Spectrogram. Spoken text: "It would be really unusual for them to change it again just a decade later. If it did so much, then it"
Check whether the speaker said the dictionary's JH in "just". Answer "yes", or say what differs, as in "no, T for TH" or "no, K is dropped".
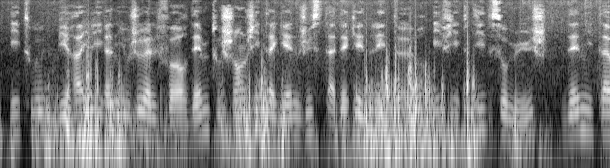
no, ZH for JH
